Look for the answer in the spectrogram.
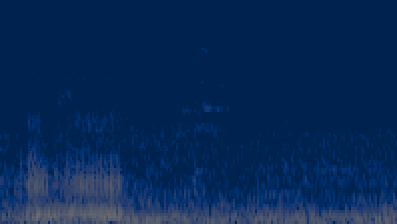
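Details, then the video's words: Sleeping pug snoring: a single rasping, throaty inhaled snore lasting about a second, low and rumbling with a buzzy texture, followed by a few seconds of quiet room noise. "Snoring 💤 💤 Pug"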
